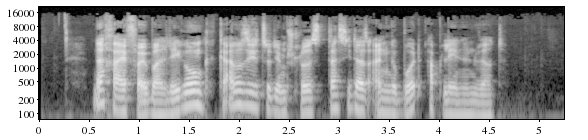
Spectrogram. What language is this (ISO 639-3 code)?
deu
